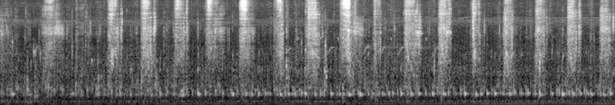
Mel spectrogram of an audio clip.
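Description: Cattle feeding: a cow crunching feed out of a tub gives crisp, irregular clicks about three times a second, while a calf sucks milk from a bottle.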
